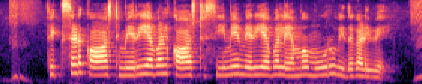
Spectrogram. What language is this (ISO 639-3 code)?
kan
